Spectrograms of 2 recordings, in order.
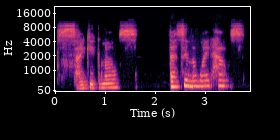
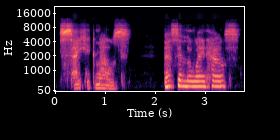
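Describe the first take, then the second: First: Slow, drawn-out mystical chant; Psychic Mouse voice. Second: Whispered slow mystical chant; Psychic Mouse whisper. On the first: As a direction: call on the mouse like a medium. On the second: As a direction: hush it like a secret spell. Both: Pretend. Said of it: "you want me to talk like Psychic Mouse?".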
